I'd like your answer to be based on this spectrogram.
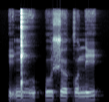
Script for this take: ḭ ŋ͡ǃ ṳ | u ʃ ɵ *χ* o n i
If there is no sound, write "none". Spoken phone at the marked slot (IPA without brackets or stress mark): k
